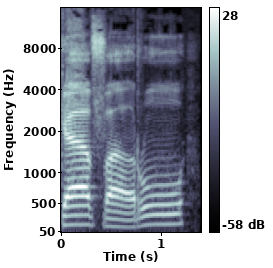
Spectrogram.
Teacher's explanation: Di sini yang kita temui dhammah nih, maka huruf ra dibaca tafkhim, dibaca tebal, sehingga pangkal lisan kita naik terangkat ke atas ketika kita mengucapkannya.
